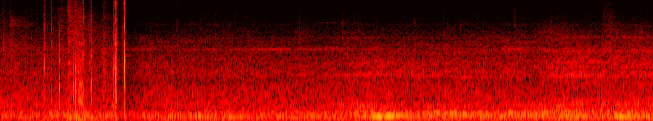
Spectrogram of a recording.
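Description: Low steady hum of street traffic, with a few sharp clicks about a second in.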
